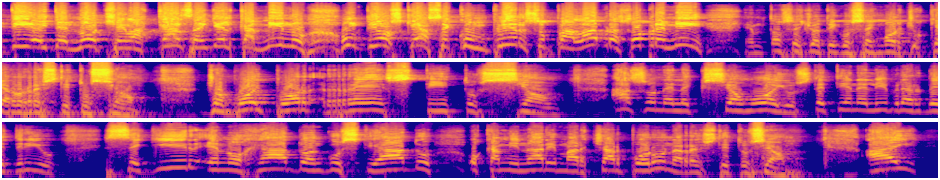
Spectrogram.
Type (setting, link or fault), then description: setting, large echoing room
